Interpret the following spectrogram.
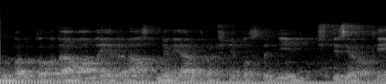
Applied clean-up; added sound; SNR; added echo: none; Bass guitar; 1 dB; reverberation time 1.0 s.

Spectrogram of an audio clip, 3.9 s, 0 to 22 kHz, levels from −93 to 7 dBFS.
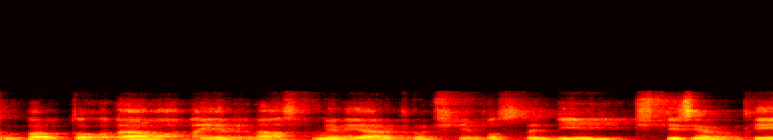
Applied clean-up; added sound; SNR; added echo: neural mask model DeepFilterNet 3.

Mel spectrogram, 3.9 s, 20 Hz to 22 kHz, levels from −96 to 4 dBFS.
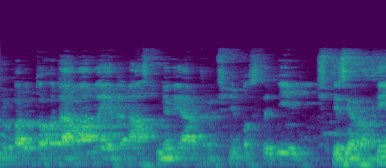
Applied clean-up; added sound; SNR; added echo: classical method WPE with log-MMSE.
